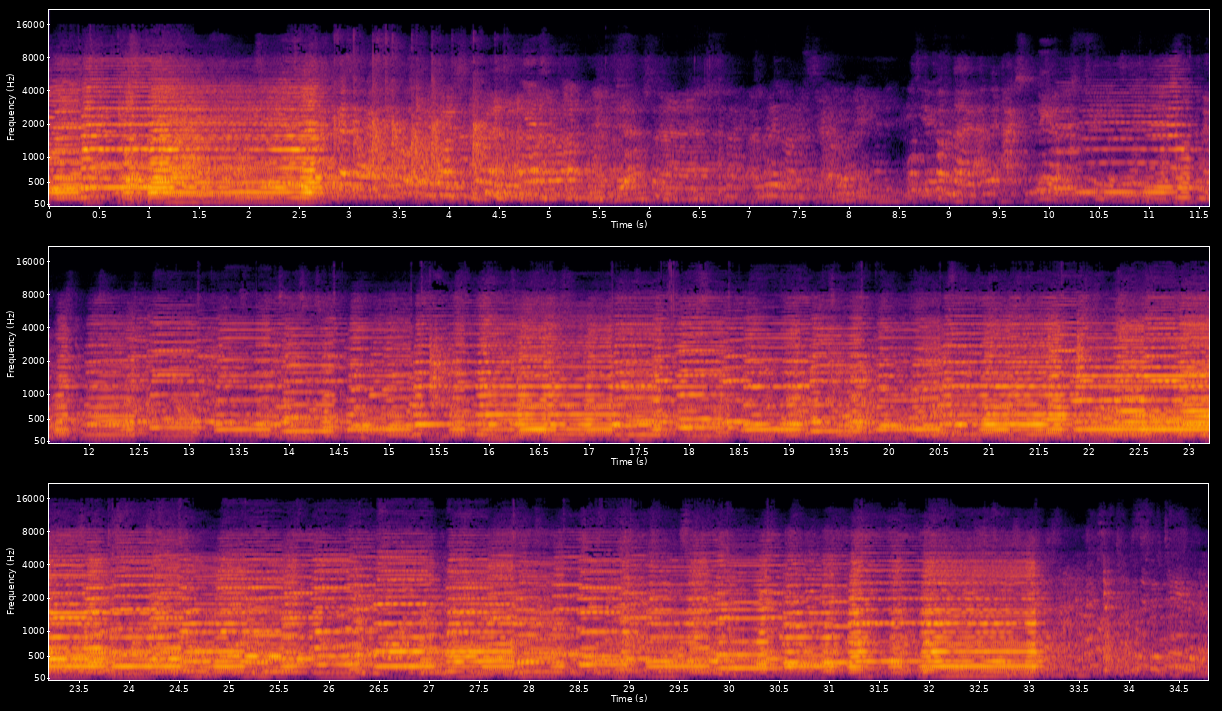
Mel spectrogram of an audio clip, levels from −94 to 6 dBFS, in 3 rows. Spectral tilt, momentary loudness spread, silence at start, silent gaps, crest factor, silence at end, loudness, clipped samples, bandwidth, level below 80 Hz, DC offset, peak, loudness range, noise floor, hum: -4 dB/octave; 17 LU; 0 s; none; 18 dB; 0 s; -17 LUFS; under 0.1%; 13.5 kHz; -62 dBFS; under 0.1%; 0 dBFS; 16 LU; -39 dBFS; none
